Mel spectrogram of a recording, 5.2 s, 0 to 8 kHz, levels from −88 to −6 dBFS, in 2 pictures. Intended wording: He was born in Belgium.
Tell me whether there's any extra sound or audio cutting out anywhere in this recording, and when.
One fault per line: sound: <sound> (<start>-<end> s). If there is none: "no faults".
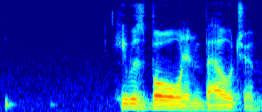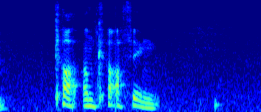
sound: cough (3.2-4.2 s)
